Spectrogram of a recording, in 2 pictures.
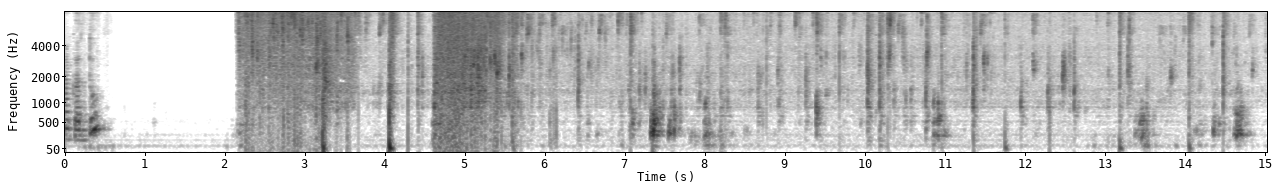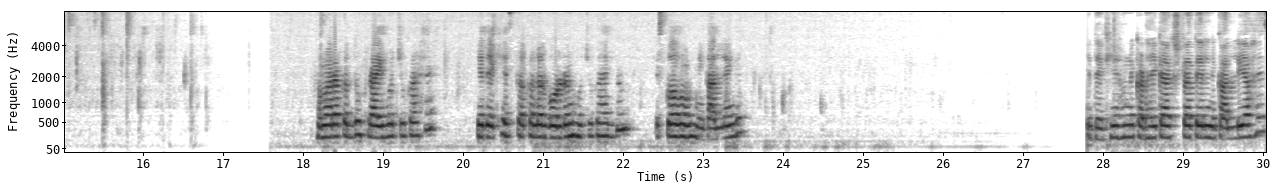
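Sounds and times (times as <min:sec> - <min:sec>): food sizzling in hot oil: 0:02.1 - 0:26.1.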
